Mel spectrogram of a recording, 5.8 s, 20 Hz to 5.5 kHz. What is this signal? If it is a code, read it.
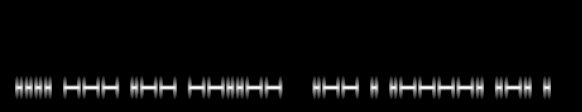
Morse code, heard as a keyed tone, about 25 wpm, 600 Hz. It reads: HOW, WE'RE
